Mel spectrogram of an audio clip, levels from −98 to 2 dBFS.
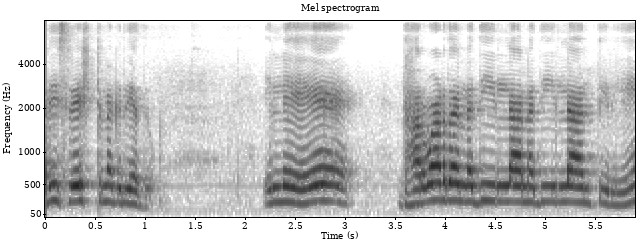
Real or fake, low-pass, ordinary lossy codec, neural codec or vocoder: real; none; none; none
